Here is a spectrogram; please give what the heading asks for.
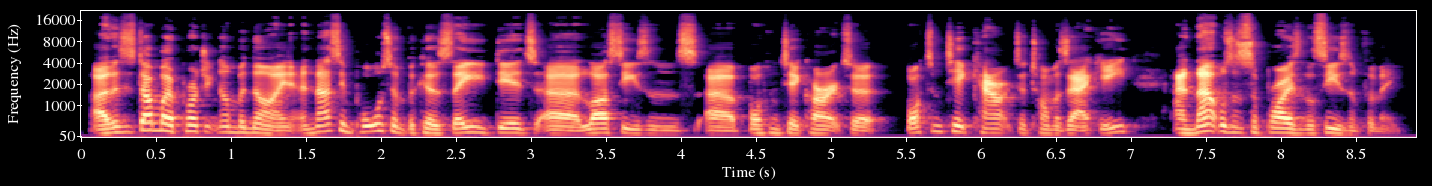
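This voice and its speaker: A young British man hosting an anime reaction channel, chatting casually and rambling with many pauses and restarts, a bit sniffly from a cold. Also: a little high, bright, forceful tone. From Britain. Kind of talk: casual chat to camera.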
